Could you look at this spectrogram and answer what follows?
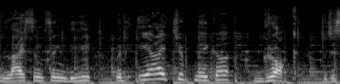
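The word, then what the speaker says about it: Groq: Finally, Nvidia has signed a non-exclusive licensing deal with AI chipmaker Grock, which is spelled as GR OQ, not to be confused with the XAI model Grock.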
